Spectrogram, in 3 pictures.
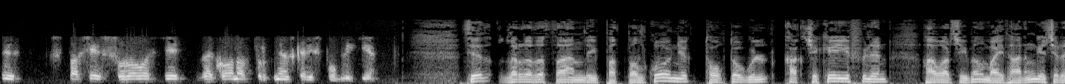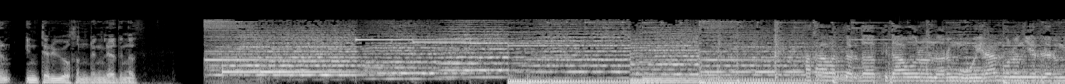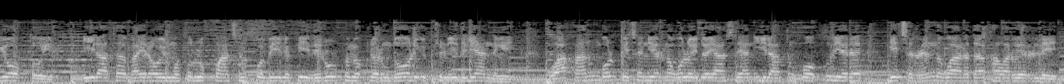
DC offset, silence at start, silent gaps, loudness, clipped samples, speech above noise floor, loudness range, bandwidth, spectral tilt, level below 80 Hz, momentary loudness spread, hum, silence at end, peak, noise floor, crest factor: under 0.1%; 0 s; 12.54-12.68 s; -12 LUFS; under 0.1%; 24 dB; 4 LU; 8.8 kHz; -5.5 dB/octave; -24 dBFS; 5 LU; none; 0 s; 0 dBFS; -36 dBFS; 12 dB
